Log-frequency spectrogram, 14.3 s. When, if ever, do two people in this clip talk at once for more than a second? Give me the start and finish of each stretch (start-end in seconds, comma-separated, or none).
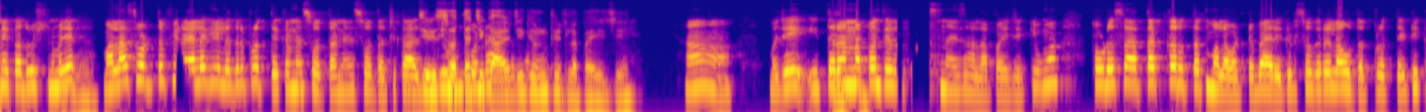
none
